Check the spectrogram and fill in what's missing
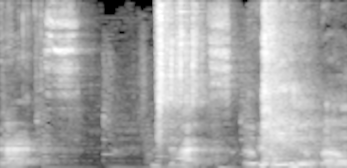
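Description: A person sneezes once, a short sharp burst amid casual conversation, with talking before and after it.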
